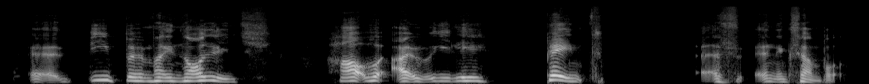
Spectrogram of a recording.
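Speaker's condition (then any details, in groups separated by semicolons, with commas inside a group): Cerebral palsy, severe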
